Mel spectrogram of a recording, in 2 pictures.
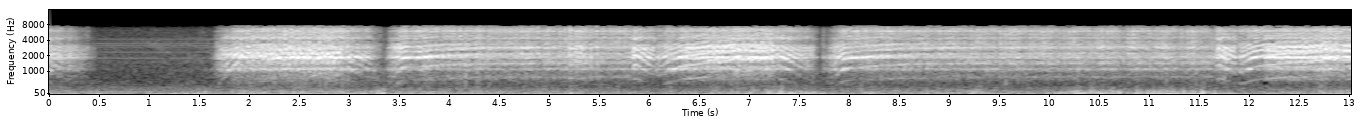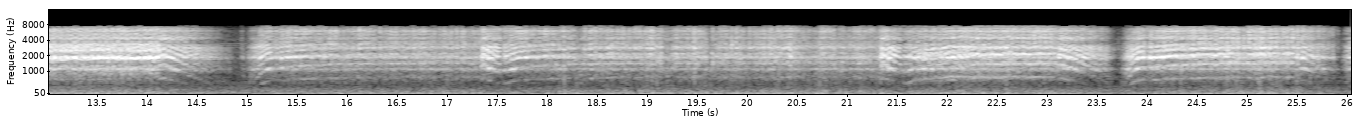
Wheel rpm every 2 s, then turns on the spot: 40, 120, 180, 140, 170, 190, 180, 100, 190, 190, 190, 130, 150.
0-2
